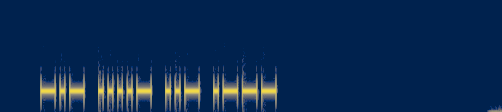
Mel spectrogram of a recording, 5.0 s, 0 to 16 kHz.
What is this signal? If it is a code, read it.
Morse code, heard as a keyed tone, about 25 wpm, 700 Hz. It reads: K4UJ
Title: USA Call Signs - 4 Characters - Repeated 3x - 25wpm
